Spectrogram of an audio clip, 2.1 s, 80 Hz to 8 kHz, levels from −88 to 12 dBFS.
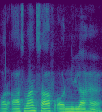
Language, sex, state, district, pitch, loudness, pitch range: Hindi, male, Jharkhand, Ranchi, 155 Hz, -13 LUFS, 150-170 Hz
